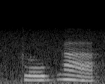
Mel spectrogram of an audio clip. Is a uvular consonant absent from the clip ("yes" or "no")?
yes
